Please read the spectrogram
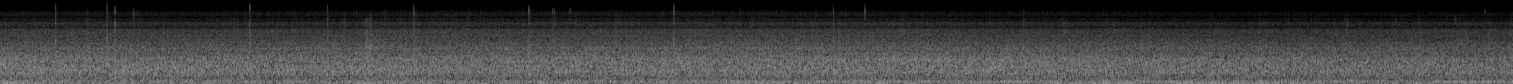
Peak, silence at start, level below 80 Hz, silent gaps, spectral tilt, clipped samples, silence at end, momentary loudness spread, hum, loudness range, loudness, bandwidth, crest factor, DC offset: -8 dBFS; 0 s; -42 dBFS; none; -4 dB/octave; under 0.1%; 0 s; 2 LU; none; 1 LU; -30 LUFS; 16.5 kHz; 22 dB; under 0.1%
